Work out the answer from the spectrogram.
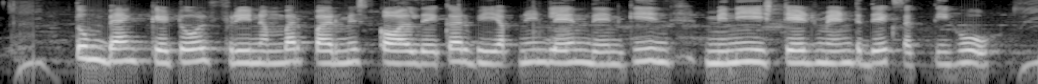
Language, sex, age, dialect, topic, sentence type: Hindi, female, 18-24, Kanauji Braj Bhasha, banking, statement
